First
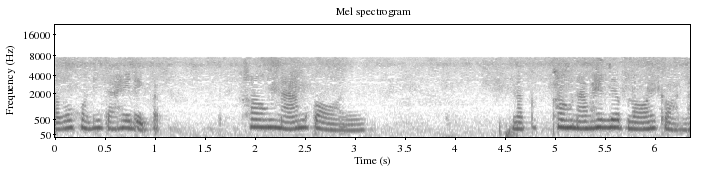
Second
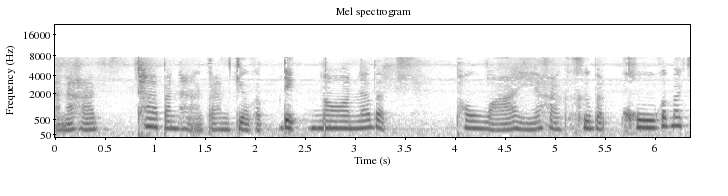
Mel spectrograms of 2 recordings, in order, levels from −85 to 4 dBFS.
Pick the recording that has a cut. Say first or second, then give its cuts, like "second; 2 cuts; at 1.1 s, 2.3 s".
second; 1 cut; at 2.2 s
